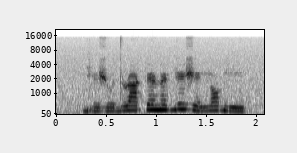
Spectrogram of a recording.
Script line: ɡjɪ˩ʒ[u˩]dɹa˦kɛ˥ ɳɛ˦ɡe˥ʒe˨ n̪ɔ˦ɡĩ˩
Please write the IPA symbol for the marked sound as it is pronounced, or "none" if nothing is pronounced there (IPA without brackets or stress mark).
ʊ˩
